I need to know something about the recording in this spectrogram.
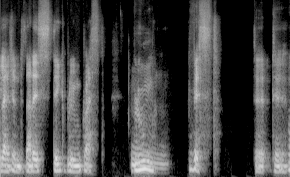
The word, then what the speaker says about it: Blomqvist: Blomqvist, to pronounce it almost correctly.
